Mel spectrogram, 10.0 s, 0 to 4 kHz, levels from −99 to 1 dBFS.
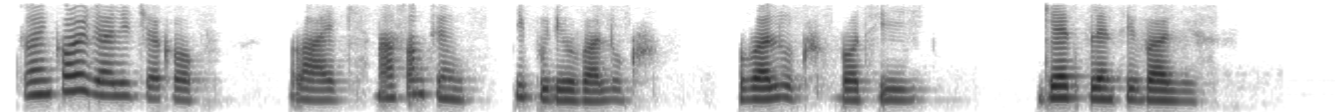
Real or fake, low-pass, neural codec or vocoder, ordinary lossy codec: real; 3.6 kHz; none; none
